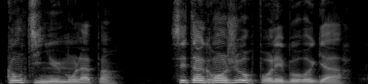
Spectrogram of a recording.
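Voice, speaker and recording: A woman's voice: rumbling low, lively intonation, unhurried, mellow, voice pushed down. A woman voicing a proud, blustering father who barks orders, in a storybook reading.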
